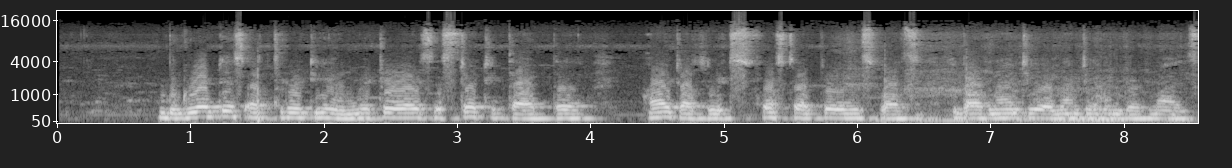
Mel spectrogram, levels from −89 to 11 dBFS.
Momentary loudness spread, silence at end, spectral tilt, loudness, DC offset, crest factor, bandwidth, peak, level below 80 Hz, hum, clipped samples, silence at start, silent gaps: 4 LU; 0 s; -5 dB/octave; -7 LUFS; under 0.1%; 8 dB; 16.5 kHz; 0 dBFS; -30 dBFS; none; 0.2%; 0.25 s; none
